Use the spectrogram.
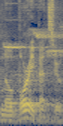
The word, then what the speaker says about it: Noboribetsu: It's pronounced Noboribetsu.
